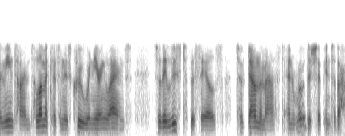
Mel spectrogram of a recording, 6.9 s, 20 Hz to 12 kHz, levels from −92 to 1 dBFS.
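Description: Throughout, the speech sounds rough, slightly synthetic and dull, with nothing above 3.7 kHz. This is plainly audible G.729 codec damage, consistent with an 8 kbit/s model-based speech coder.

From 2.35 to 2.49 s a short smear fades out, and the speech stays weakened briefly afterwards. From 5.90 to 6.11 s a longer, broken-up smear follows. Both are VoIP packet loss concealed by the speech codec. The first gap was 20 ms; the second was 80 ms spread over 160 ms. The decoder filled each gap by extending its last pitch and filter.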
